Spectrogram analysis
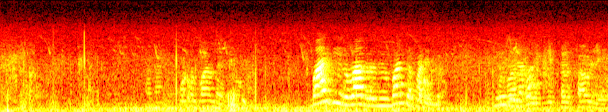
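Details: Goat bleats with a tremulous, wobbling voice, a louder bleat midway and a softer one near the end, over low background murmur.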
